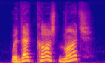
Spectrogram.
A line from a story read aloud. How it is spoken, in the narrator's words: she asked timidly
